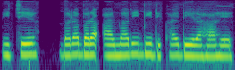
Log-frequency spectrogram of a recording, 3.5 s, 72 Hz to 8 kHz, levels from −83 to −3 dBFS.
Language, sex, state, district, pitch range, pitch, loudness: Hindi, female, Arunachal Pradesh, Lower Dibang Valley, 200-215 Hz, 205 Hz, -17 LUFS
